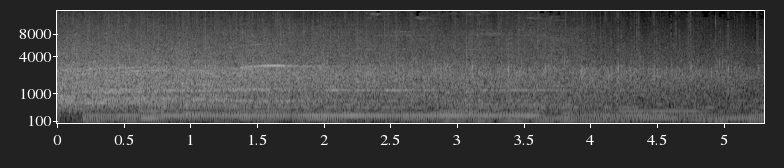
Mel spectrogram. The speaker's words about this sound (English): Now put your hands together, everyone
